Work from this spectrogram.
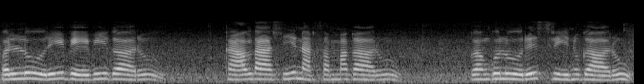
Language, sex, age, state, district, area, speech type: Telugu, female, 60+, Andhra Pradesh, East Godavari, rural, spontaneous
